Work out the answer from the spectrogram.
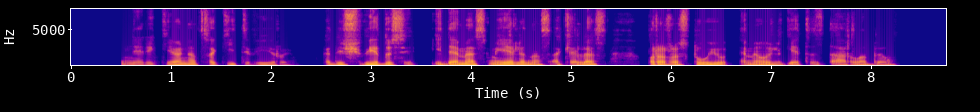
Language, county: Lithuanian, Panevėžys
